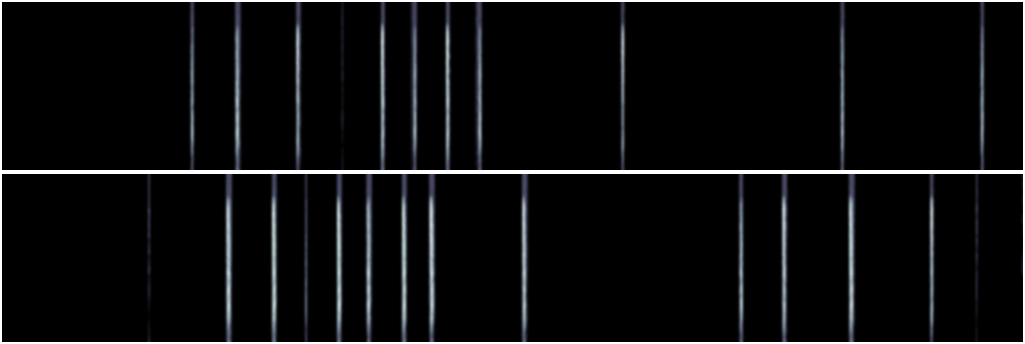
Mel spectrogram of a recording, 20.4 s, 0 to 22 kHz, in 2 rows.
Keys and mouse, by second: 1.7 shift+click, 2.9 click, 5.9 click, 8.2 click, 9.4 click, 11.2 shift+click, 12.3 shift+click, 13.4 shift+click, 14.3 click, 16.4 click, 17.4 click, 18.1 shift+click.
